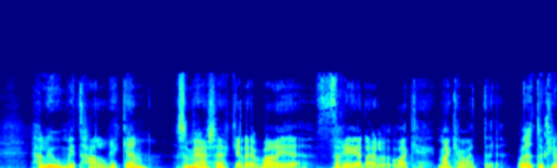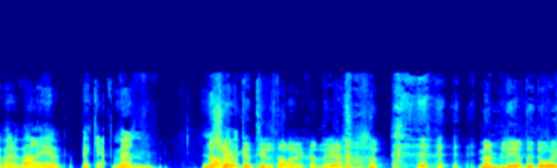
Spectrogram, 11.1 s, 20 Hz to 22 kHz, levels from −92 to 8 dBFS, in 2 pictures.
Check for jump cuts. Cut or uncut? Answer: cut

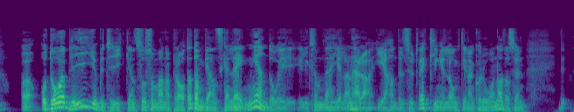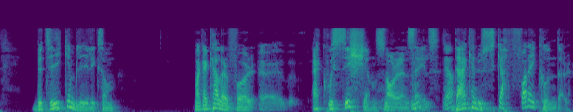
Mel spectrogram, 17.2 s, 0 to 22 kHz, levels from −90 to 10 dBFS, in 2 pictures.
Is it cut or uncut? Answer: cut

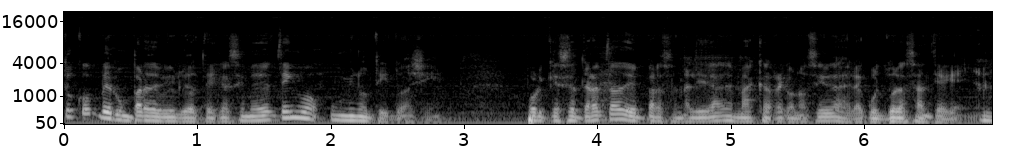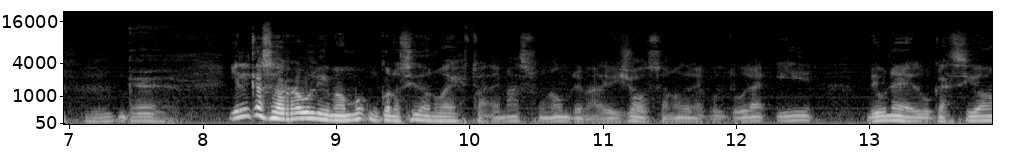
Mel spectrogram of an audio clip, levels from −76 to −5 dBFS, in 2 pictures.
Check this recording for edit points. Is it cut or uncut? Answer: cut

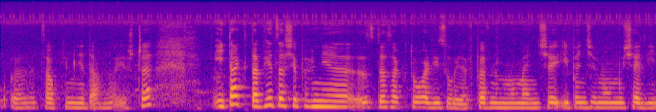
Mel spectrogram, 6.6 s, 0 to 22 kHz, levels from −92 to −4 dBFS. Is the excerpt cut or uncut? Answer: cut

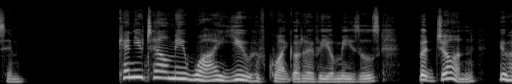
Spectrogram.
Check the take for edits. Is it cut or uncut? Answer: uncut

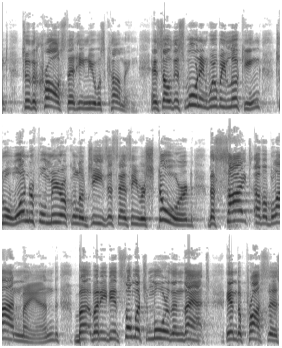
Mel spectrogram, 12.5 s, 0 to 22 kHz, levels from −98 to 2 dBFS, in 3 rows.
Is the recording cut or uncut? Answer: uncut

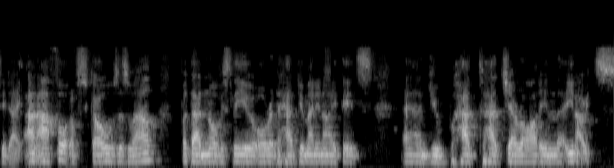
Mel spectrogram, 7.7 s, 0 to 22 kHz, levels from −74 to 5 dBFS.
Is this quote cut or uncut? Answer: uncut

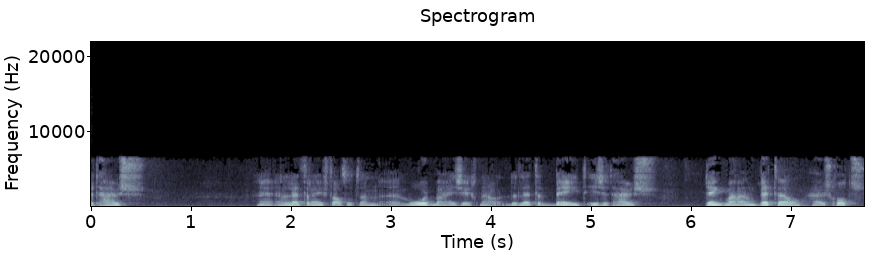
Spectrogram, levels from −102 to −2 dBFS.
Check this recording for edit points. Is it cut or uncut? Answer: cut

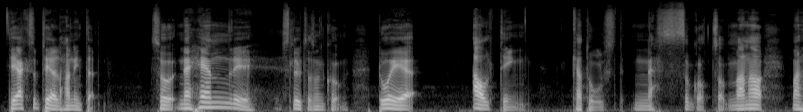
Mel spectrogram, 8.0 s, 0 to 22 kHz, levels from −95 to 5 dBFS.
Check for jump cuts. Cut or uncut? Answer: cut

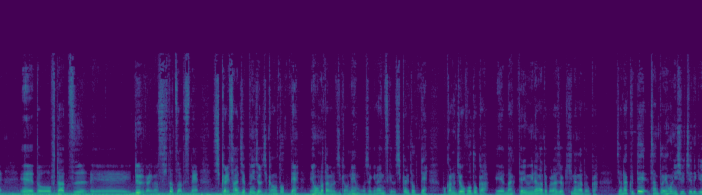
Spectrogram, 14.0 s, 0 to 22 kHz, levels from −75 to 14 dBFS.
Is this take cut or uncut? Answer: cut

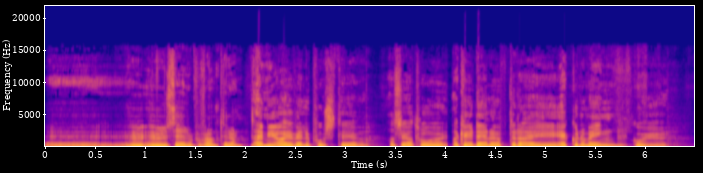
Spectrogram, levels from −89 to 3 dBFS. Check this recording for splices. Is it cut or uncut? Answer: cut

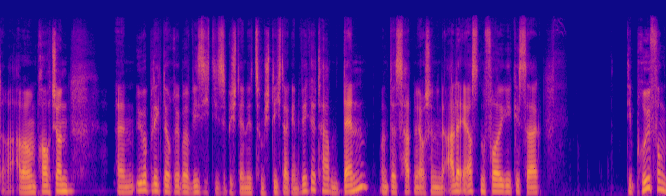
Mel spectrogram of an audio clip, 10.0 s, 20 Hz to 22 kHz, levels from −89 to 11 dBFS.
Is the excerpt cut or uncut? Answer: uncut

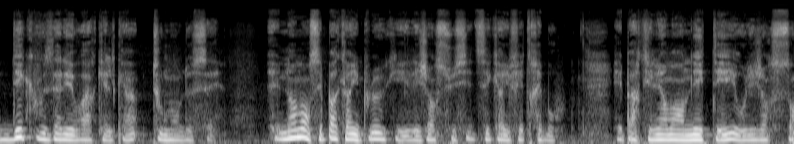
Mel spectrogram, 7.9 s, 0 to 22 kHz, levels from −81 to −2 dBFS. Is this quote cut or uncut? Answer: cut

